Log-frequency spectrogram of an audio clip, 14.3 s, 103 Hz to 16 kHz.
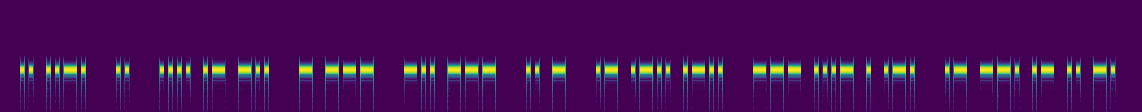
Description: Morse code, heard as a keyed tone, about 22 wpm, 700 Hz. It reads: IF I HAD TO DO IT ALL OVER AGAIN
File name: Sets of 9 Words - 22wpm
